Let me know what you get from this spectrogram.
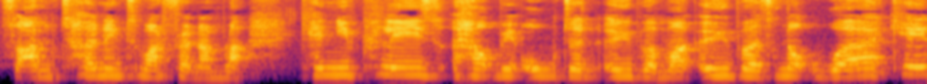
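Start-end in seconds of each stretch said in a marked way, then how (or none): none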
